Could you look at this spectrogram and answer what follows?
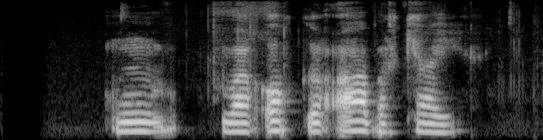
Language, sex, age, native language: Icelandic, male, 9, Icelandic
